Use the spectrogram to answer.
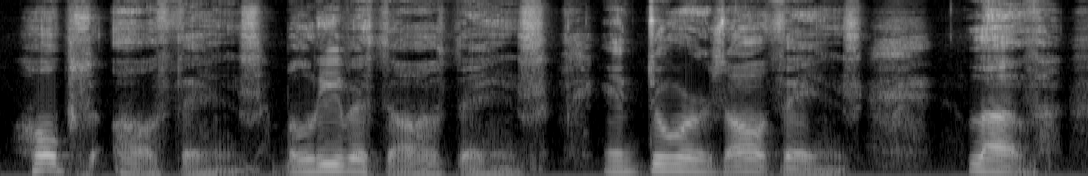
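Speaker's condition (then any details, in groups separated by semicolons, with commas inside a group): Parkinson's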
